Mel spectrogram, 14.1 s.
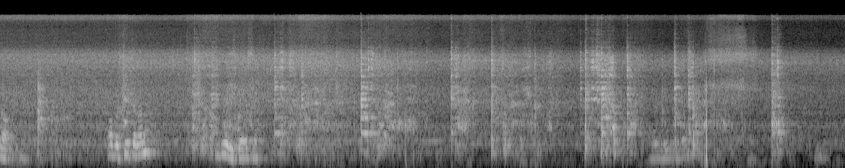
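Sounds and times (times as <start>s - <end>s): chicken sizzling in a pan: 0.0s - 14.0s
utensil scraping a pan: 3.2s - 13.1s.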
